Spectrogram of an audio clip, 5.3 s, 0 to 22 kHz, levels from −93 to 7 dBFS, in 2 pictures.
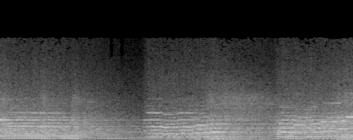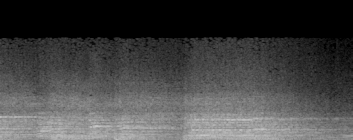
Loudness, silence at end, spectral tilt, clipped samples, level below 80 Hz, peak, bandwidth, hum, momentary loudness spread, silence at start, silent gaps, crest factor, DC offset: -19 LUFS; 0 s; -2.5 dB/octave; under 0.1%; -50 dBFS; -8 dBFS; 16.5 kHz; none; 9 LU; 0 s; none; 14 dB; under 0.1%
